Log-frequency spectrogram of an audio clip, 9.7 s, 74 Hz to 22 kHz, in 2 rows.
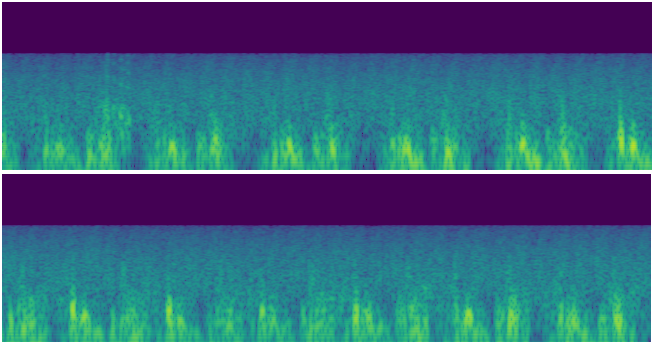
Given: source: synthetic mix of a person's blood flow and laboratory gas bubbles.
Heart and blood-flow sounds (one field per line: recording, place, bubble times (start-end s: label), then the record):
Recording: Doppler ultrasound of blood flow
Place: precordium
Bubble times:
0.74-0.97 s: bubbles
From the record:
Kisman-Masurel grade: 111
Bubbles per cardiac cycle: 1 to 2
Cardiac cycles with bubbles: 1 to 10%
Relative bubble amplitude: barely perceptible (0.100 to 0.250)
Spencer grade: 1 (occasional bubble signal discernible with the cardiac motion signal, with majority of cardiac periods free of bubbles)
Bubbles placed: anywhere in the cardiac cycle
